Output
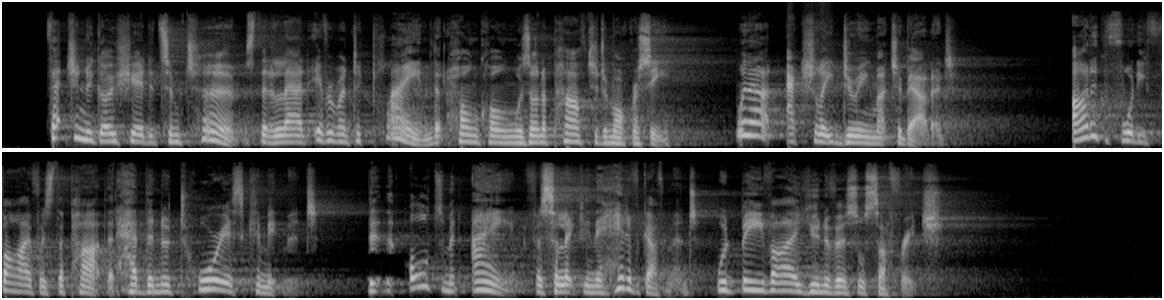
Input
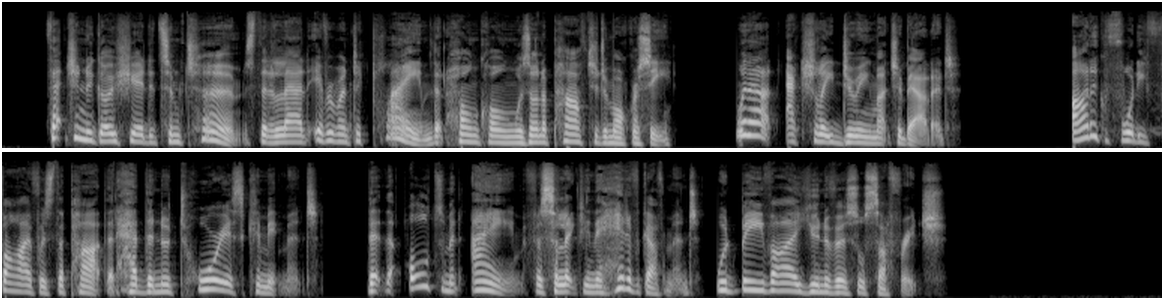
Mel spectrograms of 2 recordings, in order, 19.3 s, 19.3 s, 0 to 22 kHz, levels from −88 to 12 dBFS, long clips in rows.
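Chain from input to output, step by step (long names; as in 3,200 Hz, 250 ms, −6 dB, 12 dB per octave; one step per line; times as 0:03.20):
0:06.47–0:06.97: mu-law and A-law mismatch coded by A
0:11.90–0:13.00: time-frequency box erased 520–1,300 Hz
on a send at −18.5 dB: convolution reverb RT60 1.8 s, pre-delay 6 ms
on the sum: surface crackle 39 per second −48 dBFS
level −4.5 dB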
